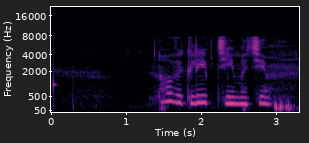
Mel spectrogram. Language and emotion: Russian, sad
